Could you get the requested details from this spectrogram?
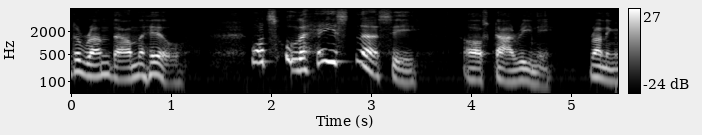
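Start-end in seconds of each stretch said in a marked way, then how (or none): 1.8-3.5 put-on high, light child's voice calling to her nurse; little princess voice. A narrator's reading. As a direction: voice the young princess, higher and eager. Child asks nurse while running.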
